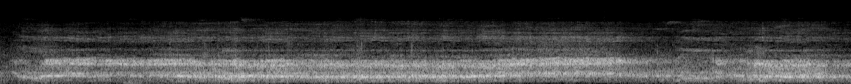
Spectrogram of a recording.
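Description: Howler monkeys howl in a loud, continuous, rumbling roar that drones without pause for the whole stretch, easing slightly for a moment before swelling again.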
